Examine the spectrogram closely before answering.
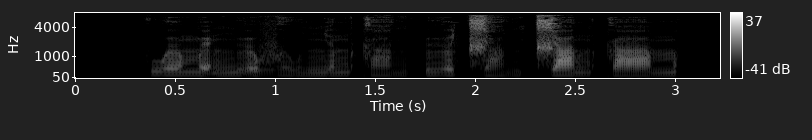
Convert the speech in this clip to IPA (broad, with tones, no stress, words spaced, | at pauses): kwəː˧mɛ̰˧˨ ŋɨ̰˧˨ə̯və̤˨˩wɲə˨˦nka̤˨˩ŋ ʔɨ˧ə̯t͡ɕa̤˨˩n t͡ɕa˧nka˨˦m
